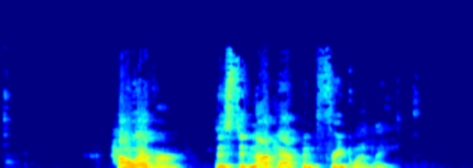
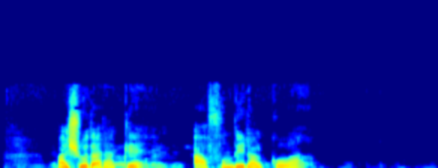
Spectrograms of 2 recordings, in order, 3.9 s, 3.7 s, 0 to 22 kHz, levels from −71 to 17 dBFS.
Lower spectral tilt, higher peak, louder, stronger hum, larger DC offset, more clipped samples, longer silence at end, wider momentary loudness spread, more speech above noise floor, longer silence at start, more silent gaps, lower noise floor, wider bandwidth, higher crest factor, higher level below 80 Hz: about the same, -5 dB/octave vs -4.5 dB/octave; about the same, 0 dBFS vs 0 dBFS; about the same, -13 LUFS vs -14 LUFS; neither; neither; neither; second, 0.7 s vs 1.1 s; first, 15 LU vs 11 LU; first, 54 dB vs 44 dB; first, 0.95 s vs 0.45 s; neither; first, -67 dBFS vs -58 dBFS; first, 16 kHz vs 11.5 kHz; about the same, 14 dB vs 16 dB; about the same, -52 dBFS vs -52 dBFS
